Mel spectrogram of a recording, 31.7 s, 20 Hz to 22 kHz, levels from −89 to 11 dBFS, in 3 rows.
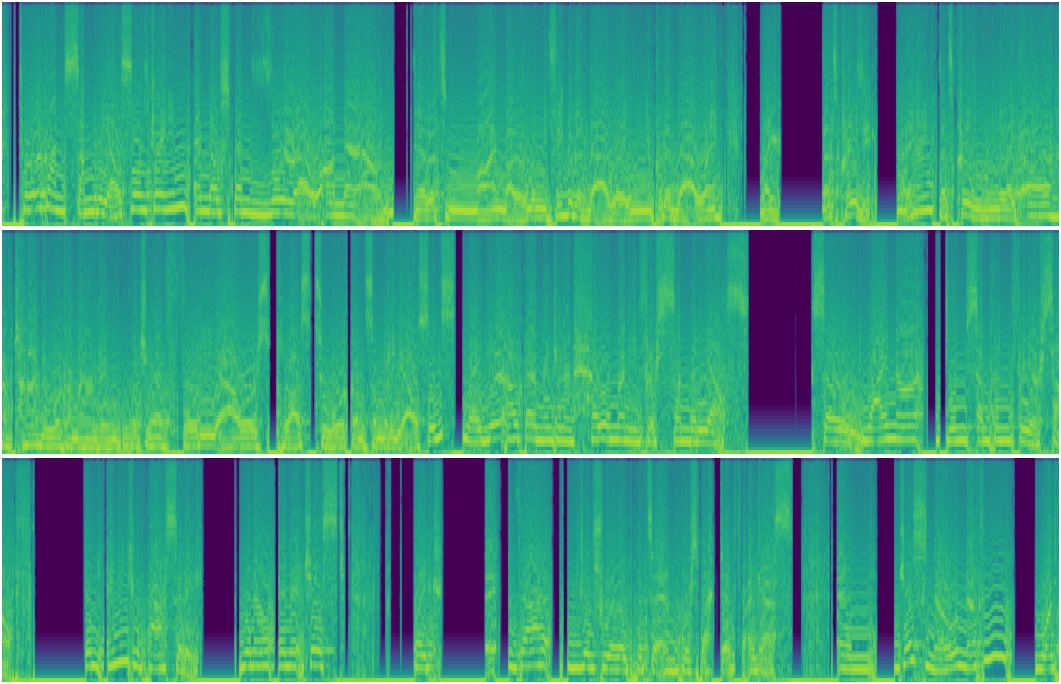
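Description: From start to finish the speech is buried in very loud, harsh distortion, with soft sounds as loud as strong ones, likely from a signed and unsigned mix-up in the 8-bit samples. The waveform jumps across the whole range at each zero crossing, and the spectrogram shows dense broadband energy everywhere.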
